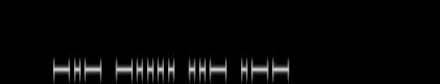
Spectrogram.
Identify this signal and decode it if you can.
Morse code, heard as a keyed tone, about 22 wpm, 700 Hz. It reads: K6UW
